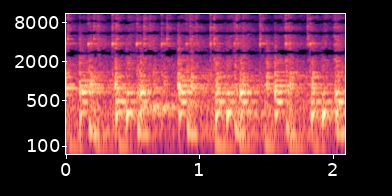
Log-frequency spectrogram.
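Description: Live African drumming: laced barrel drums, one with a bell fixed to it, struck in a fast, steady, interlocking rhythm, each low stroke falling in pitch as it rings.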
